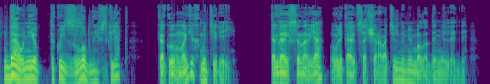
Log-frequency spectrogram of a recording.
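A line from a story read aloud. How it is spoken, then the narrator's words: Mutter. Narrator (Russian): пробормотал Жерар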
